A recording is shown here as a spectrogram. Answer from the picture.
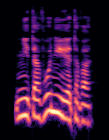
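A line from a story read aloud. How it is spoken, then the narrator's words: Grumbled mutter. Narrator (Russian): буркнула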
